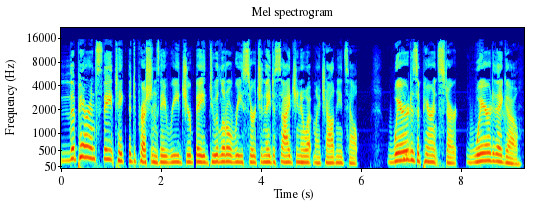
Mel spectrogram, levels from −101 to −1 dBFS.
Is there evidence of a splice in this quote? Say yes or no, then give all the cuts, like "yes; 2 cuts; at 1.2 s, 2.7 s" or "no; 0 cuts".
yes; 3 cuts; at 1.0 s, 1.9 s, 2.6 s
